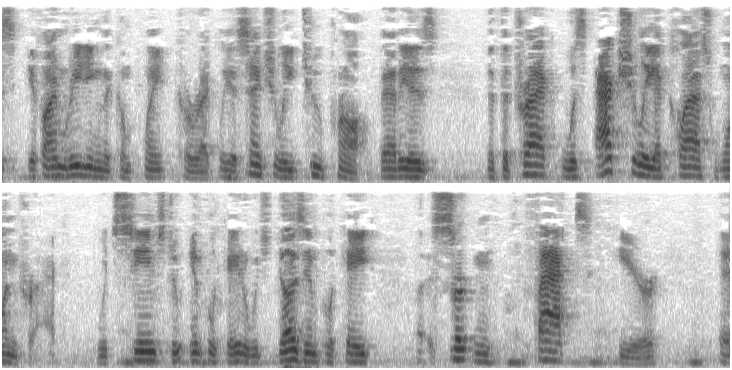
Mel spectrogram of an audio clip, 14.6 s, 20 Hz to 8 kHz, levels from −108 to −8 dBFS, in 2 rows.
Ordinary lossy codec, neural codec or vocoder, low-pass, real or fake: MP3, 64 kbps; none; 7.2 kHz; real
